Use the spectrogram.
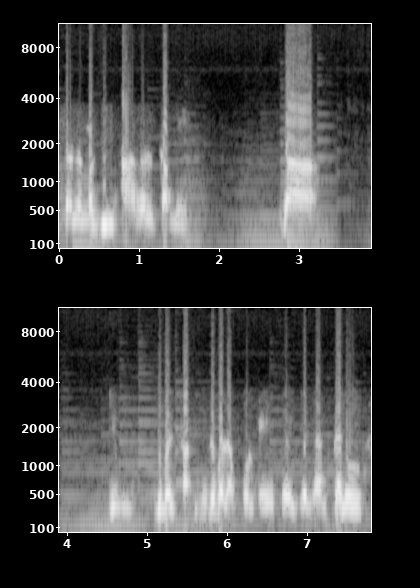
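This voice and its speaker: A man's voice: mid-range voice, unhurried, long pauses, fairly bright tone, slightly rough, soft background music, poor audio. A man with a Filipino accent speaking politely and casually as a guest sharing personal experiences. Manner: polite, using respectful particles. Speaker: guest telling their own story.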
